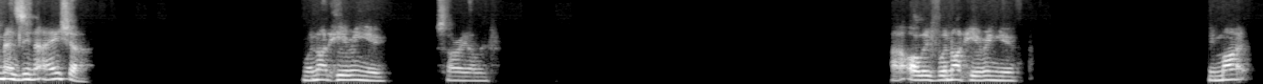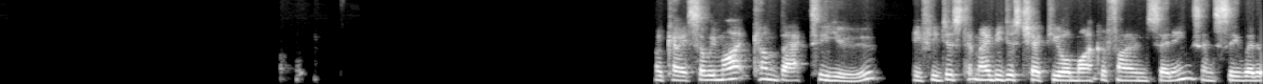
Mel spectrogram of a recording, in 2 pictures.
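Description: An elderly woman speaks calmly over an online call, in short bursts with long pauses.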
